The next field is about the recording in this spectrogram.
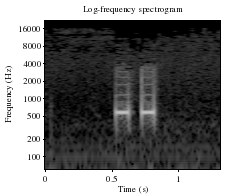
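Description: Two short telephone keypad tones sound in quick succession as a call is transferred to another line, each a clear steady beep of equal length with a brief gap between them against quiet background.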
